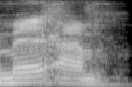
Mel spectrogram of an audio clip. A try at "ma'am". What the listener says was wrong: Ajá, ma'am. Pero más cortito. Ma'am.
